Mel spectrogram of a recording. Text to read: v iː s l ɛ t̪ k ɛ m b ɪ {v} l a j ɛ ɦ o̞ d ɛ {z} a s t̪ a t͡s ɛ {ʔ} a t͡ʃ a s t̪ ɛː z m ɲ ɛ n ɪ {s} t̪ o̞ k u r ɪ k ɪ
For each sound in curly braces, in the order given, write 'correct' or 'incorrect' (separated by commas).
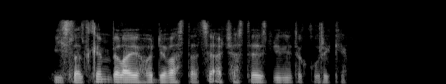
incorrect, incorrect, correct, incorrect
